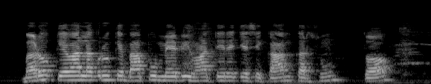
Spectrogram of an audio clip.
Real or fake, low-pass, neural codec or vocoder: real; 7.2 kHz; none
